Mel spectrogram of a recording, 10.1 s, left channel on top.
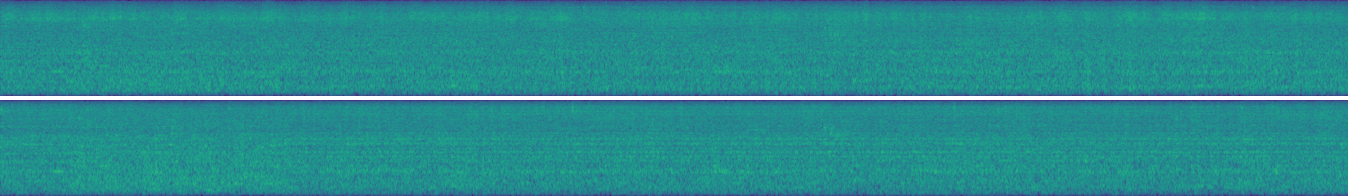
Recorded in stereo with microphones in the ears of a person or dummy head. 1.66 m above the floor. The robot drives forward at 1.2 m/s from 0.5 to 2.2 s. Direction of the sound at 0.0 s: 85° right.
